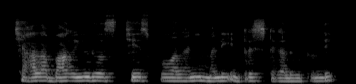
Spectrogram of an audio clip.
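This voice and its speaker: A soft-spoken woman with a fairly low pitch and a dark, mellow tone, in dry, close sound with no echo. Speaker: YouTube vlogger. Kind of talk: casual monologue to camera.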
